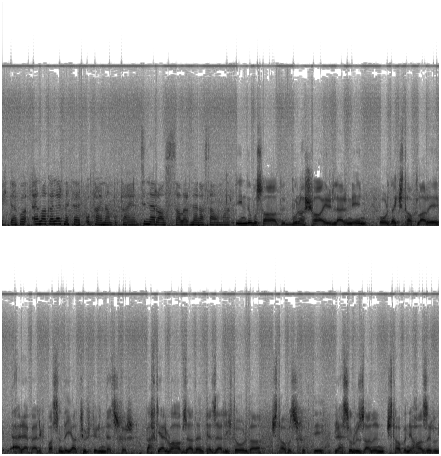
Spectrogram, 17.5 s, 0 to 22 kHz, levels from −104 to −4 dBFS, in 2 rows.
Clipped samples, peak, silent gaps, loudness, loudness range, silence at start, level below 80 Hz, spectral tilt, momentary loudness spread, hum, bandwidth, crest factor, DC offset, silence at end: under 0.1%; 0 dBFS; none; -12 LUFS; 1 LU; 0 s; -32 dBFS; -5.5 dB/octave; 5 LU; none; 16.5 kHz; 12 dB; 0.3%; 0 s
